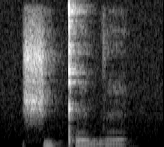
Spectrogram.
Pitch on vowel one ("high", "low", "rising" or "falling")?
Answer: low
